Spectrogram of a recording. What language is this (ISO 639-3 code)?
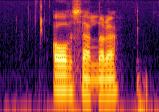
swe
